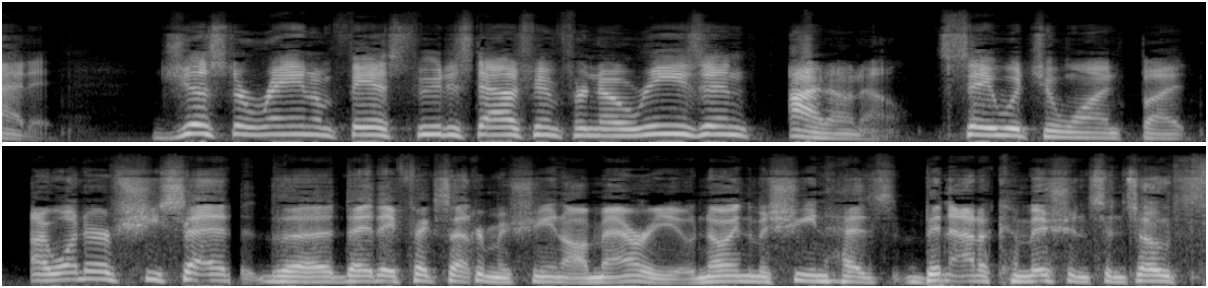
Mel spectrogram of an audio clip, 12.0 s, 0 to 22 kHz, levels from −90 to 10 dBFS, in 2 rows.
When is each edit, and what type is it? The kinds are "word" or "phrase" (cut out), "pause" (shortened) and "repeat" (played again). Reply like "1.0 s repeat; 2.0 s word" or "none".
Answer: 3.9 s pause; 4.6 s pause; 7.2 s word; 8.4 s word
